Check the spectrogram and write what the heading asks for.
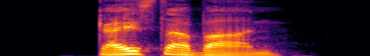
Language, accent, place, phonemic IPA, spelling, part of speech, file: German, Germany, Berlin, /ˈɡaɪ̯stɐˌbaːn/, Geisterbahn, noun, De-Geisterbahn.ogg
- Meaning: ghost train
